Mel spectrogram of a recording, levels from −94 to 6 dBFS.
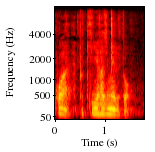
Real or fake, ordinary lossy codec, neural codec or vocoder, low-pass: real; AAC, 48 kbps; none; 7.2 kHz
